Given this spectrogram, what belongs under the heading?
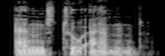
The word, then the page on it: end-to-end: British English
